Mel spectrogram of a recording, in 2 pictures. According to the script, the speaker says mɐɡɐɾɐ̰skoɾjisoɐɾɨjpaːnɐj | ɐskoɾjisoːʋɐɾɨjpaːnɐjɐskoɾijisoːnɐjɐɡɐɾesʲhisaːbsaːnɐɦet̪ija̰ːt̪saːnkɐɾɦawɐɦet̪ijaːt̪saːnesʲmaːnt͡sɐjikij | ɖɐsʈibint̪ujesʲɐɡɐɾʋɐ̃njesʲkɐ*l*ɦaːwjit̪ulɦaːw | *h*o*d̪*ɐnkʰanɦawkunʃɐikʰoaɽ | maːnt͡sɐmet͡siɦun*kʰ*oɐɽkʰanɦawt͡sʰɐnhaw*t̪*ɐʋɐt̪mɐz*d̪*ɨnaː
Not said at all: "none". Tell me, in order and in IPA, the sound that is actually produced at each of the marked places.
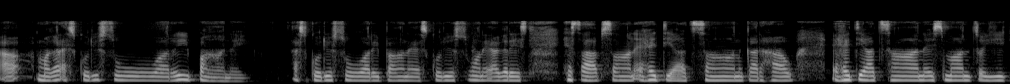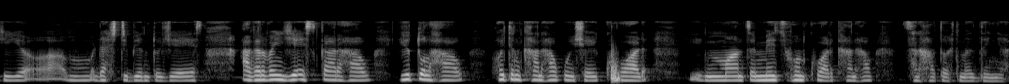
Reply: ɾ, h, t̪, kʰ, t̪, d̪

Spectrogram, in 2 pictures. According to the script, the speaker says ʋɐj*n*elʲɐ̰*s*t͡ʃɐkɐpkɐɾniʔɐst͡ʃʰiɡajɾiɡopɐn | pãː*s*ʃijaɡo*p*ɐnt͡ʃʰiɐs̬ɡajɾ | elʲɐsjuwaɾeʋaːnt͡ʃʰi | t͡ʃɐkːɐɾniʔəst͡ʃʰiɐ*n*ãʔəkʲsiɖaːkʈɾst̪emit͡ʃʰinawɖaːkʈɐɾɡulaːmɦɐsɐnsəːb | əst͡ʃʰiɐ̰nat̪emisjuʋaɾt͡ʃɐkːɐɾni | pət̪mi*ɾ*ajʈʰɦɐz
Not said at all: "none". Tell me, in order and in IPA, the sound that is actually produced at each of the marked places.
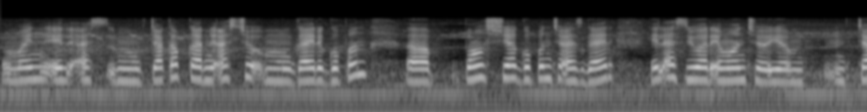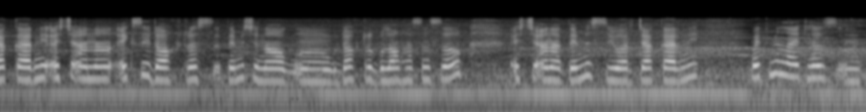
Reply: n, s, s, p, n, l

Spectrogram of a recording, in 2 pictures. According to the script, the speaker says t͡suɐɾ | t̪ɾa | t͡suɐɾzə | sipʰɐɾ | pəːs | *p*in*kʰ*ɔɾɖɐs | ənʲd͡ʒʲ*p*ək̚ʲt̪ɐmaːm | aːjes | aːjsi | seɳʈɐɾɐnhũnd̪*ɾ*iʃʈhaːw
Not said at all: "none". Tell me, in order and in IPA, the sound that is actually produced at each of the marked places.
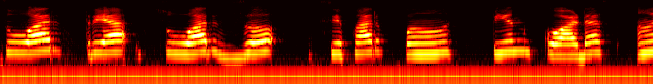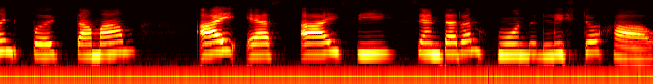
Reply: p, k, p, l

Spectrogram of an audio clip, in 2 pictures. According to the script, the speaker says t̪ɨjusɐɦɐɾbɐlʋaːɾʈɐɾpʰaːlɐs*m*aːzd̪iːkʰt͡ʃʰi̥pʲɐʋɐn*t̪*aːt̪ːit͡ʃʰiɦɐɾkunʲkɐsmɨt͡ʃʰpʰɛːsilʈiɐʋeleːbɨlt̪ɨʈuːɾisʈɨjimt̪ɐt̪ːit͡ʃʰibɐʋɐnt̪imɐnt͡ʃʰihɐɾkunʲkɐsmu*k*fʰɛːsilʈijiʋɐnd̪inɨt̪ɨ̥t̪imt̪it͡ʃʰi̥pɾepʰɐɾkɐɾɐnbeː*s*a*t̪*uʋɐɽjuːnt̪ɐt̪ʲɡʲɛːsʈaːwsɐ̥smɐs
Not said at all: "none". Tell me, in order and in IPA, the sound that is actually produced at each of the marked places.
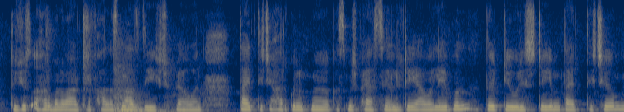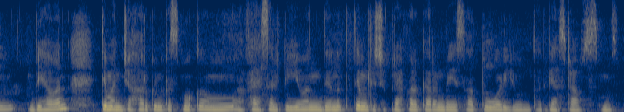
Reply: n, t̪, k, s, t̪

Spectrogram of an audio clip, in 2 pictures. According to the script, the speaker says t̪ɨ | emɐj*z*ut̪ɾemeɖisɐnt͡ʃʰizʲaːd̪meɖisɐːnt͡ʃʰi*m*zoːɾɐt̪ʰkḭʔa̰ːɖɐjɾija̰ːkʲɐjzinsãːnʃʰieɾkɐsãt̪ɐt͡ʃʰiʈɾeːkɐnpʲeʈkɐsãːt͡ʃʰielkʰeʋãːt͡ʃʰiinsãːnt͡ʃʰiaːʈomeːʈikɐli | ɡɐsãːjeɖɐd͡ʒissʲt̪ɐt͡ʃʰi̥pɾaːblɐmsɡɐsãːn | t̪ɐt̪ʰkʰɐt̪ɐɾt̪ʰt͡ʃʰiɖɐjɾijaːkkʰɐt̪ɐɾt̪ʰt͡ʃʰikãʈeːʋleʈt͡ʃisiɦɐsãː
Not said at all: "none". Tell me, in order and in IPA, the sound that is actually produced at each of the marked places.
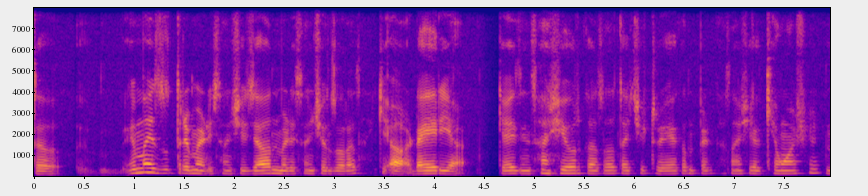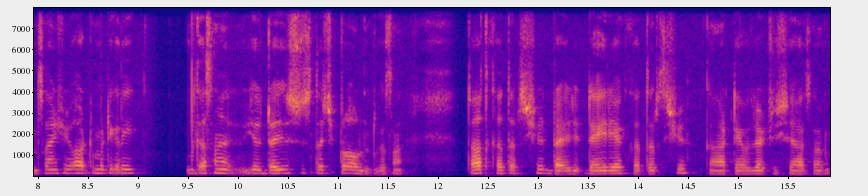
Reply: z, n

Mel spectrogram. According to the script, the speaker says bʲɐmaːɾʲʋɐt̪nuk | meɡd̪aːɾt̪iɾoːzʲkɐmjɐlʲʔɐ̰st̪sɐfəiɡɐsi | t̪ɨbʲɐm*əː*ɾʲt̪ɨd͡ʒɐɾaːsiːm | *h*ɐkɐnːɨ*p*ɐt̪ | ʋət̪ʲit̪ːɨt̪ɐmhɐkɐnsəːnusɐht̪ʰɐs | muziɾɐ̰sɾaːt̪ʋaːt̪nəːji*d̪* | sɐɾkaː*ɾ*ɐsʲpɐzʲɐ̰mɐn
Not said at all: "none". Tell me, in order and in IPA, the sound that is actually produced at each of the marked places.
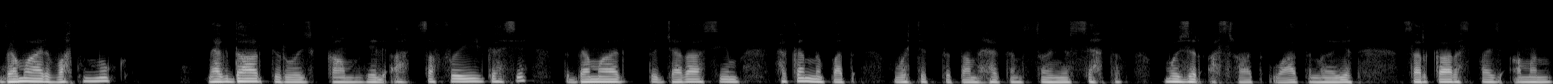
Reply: aː, h, p, t̪, ɾ

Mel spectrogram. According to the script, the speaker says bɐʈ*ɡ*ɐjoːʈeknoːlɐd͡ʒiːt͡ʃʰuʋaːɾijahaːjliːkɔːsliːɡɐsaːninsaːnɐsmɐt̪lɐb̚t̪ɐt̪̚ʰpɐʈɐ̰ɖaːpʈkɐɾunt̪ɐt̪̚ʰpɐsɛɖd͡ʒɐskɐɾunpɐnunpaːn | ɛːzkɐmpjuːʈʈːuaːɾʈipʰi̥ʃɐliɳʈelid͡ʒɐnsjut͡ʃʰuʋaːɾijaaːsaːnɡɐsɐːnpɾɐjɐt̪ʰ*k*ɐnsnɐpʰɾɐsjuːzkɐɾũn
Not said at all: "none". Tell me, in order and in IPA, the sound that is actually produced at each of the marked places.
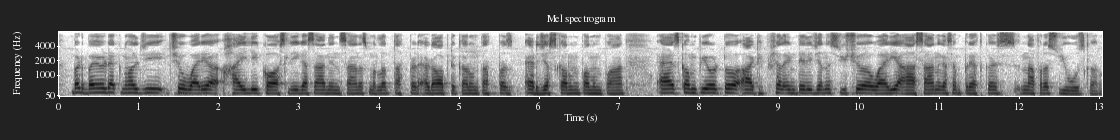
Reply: b, k

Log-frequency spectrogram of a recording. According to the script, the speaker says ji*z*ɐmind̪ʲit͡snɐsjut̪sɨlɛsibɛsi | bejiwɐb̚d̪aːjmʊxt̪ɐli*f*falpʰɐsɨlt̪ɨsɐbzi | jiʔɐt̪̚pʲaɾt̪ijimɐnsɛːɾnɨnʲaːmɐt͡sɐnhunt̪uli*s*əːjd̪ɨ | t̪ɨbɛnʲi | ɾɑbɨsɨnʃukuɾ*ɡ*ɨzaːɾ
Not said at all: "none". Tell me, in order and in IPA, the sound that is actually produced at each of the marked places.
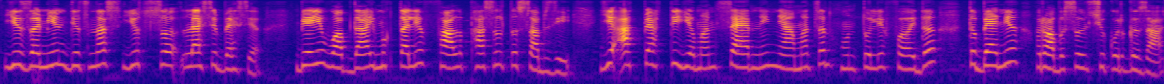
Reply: z, f, f, ɡ

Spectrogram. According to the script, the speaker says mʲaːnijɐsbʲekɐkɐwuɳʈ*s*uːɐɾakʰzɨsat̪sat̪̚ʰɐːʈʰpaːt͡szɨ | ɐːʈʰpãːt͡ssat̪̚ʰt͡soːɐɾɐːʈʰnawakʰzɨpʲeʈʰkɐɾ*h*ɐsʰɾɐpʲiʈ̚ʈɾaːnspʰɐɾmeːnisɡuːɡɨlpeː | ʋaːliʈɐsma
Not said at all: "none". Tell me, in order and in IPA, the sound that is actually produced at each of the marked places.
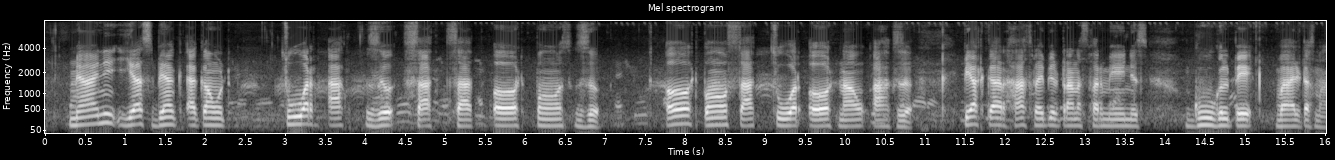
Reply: t͡s, h

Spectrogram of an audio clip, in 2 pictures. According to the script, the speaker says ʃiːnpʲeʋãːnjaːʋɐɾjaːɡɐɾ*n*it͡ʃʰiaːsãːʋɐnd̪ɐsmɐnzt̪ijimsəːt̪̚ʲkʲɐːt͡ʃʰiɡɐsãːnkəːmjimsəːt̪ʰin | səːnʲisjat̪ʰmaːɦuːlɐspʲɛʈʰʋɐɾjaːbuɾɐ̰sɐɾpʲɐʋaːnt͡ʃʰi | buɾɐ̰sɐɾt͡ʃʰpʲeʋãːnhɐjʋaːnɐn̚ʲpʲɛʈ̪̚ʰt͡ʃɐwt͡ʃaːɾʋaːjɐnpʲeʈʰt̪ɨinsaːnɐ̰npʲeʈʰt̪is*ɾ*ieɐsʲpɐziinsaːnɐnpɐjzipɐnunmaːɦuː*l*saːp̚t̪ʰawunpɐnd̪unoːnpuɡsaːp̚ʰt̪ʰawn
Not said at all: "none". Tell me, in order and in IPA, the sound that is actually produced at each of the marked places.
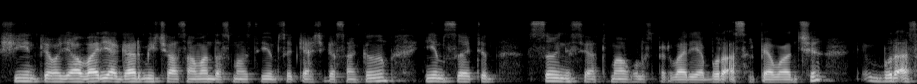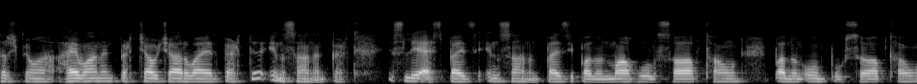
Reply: m, l, l

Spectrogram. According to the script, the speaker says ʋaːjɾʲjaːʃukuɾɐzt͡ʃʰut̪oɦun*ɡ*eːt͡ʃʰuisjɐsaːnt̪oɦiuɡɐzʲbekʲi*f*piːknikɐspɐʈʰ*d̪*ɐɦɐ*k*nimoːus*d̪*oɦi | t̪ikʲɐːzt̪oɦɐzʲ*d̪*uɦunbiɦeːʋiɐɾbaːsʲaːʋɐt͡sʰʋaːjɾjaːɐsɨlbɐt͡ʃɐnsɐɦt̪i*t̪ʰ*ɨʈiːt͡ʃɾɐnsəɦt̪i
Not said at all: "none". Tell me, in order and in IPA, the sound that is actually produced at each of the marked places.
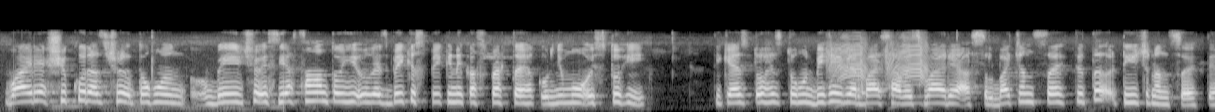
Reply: b, s, t̪, k, t̪, t̪, t̪

